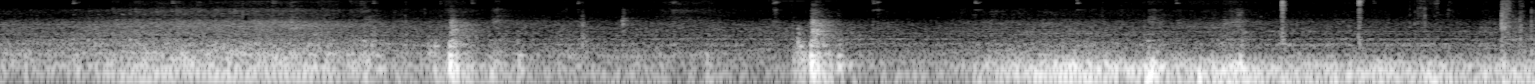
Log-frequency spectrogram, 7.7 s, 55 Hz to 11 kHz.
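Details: 1994 Ford F-150 4x4 with TTB front and lock-out hubs in free, rolling slowly, mostly in reverse downhill when the brake is released: low rumble with two sharp single clunks a couple of seconds apart; cause unknown.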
